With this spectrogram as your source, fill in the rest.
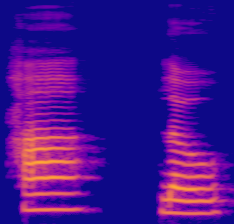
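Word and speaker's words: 哈囉: common informal greeting is hallo ha lo just as you can guess hello is just hello with the cantonese pronunciation we use it when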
